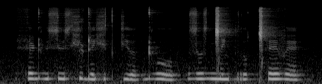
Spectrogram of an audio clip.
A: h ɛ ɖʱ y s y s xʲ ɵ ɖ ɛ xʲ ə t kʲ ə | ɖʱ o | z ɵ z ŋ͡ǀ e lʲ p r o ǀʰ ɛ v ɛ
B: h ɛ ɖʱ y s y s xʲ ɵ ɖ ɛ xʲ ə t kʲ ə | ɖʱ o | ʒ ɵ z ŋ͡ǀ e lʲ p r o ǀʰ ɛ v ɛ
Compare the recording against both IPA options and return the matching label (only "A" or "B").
A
